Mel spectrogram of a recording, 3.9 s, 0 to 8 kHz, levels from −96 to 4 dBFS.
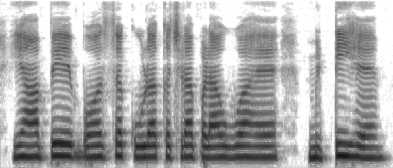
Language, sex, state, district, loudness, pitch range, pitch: Hindi, female, Uttar Pradesh, Lalitpur, -14 LUFS, 195-205 Hz, 200 Hz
